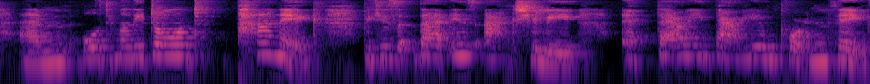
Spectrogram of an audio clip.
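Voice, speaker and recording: Speaking with a non-native accent, a woman keeps an animated tone at a fairly slow pace, with noticeable background noise and audible room echo. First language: not English. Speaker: career advice vlogger. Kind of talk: tutorial; casual storytelling. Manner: animated, moves hands a lot.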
